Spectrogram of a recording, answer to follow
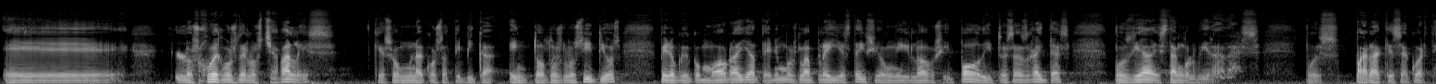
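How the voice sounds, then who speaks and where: In a very clean recording with a silent background, a man speaks fairly slowly in a fairly low, monotone, flat voice. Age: 70s. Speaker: author. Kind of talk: interview. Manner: hesitant, with fillers.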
